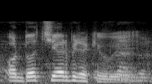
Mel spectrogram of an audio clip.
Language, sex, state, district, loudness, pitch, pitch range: Hindi, male, Assam, Hailakandi, -14 LUFS, 170 Hz, 155-185 Hz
